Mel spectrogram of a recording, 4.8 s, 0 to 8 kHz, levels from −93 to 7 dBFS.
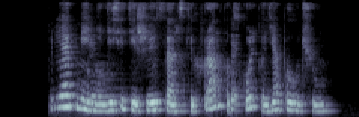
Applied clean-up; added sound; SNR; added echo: neural mask model DeepFilterNet 3.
